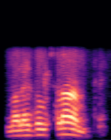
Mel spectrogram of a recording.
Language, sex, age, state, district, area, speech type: Kashmiri, male, 30-45, Jammu and Kashmir, Budgam, rural, conversation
